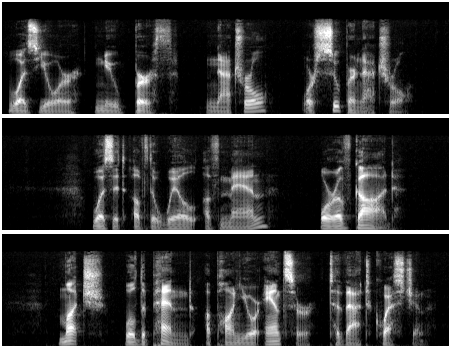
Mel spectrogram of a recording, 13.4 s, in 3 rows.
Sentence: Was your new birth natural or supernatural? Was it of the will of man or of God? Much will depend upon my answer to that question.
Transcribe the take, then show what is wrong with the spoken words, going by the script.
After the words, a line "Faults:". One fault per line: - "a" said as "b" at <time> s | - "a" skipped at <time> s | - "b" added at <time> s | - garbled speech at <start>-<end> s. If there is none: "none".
Was your new birth natural or supernatural? Was it of the will of man or of God? Much will depend upon your answer to that question.
Faults:
- "my" said as "your" at 11.3 s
